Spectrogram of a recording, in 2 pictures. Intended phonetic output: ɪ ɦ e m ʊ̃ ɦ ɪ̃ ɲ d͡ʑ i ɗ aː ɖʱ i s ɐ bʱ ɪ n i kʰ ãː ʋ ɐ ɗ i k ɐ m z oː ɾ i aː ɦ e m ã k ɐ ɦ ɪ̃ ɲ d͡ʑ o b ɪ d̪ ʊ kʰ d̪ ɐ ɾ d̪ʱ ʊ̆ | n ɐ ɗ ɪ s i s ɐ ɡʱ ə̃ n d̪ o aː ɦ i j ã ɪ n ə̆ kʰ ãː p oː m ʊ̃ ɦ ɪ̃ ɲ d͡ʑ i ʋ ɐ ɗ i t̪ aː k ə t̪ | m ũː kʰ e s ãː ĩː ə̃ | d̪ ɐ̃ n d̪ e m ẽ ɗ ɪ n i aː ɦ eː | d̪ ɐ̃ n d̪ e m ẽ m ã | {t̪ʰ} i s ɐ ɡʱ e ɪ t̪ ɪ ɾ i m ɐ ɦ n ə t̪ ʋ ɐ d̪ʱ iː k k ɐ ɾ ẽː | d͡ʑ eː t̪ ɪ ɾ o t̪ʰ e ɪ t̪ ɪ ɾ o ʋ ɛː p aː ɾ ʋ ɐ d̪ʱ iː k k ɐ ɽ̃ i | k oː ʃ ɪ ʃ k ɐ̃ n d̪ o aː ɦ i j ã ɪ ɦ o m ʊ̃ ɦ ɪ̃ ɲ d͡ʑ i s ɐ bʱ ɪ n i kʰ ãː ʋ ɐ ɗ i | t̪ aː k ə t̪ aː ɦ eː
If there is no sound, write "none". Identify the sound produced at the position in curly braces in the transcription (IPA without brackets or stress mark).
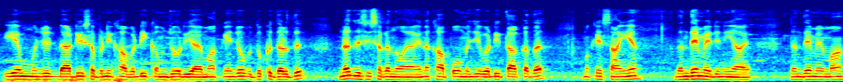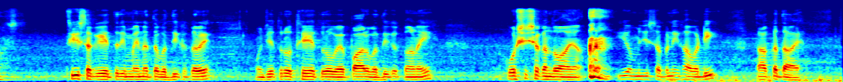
t̪ʰ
